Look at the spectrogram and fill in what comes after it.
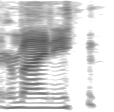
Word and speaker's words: Hermione: Paula Krieger, Conrad's mom, says Emma Watson as Hermione. Am I saying that right? I didn't see that. Hermione? What is that word? – Hermione.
